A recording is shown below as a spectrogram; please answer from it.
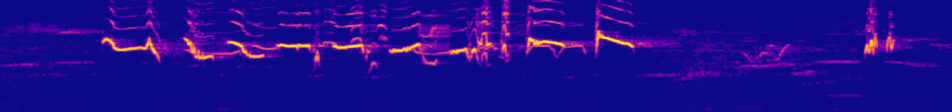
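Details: White-rumped shama singing as a provoking lure: a fast string of loud, looping whistles and sharp chips lasting about three seconds, followed by softer notes and a brief high accent.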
